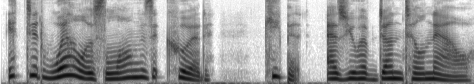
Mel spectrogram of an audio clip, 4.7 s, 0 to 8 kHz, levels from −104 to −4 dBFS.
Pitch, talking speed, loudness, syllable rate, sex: 215 Hz, 200 wpm, -18 LUFS, 4.2 syllables/s, female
